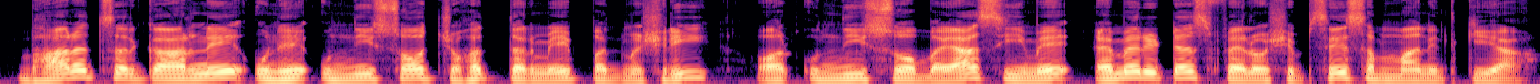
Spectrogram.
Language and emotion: Hindi, neutral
